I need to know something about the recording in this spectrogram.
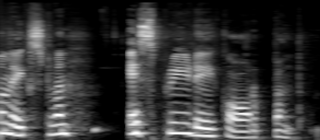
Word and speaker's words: esprit de corps: So next one ಎಸ್ಪ್ರಿ ಡೆ ಕಾರ್ಪ್ ಅಂತ. ಸೊ ಏನು ಎಸ್ಪಿ ಡೆ ಕಾರ್ಪ್ means, SP Day, here T is silent, okay. Esprit de corps, PS is silent here. So Esprit de corps ಏನು, team ಸ್ಪಿರಿಟ್.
